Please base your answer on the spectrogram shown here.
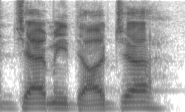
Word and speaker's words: Jammy Dodger: to try a a Jammy doer okay this is a Jammy DOA you got to say it like that too this is a a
